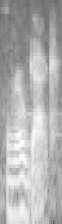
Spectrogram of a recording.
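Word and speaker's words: Roghk: was that guy's name again Brock sorry rogak rogak r-o-g-h-k I'll like this I like to think that V is silent so it's rogak okay silencers all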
